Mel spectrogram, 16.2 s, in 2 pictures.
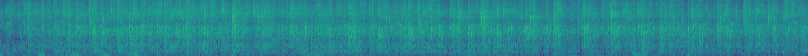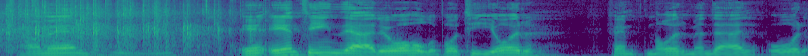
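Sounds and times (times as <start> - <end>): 
audience applause: 0.0 - 10.7
speech: 10.5 - 13.6, 14.2 - 16.1.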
